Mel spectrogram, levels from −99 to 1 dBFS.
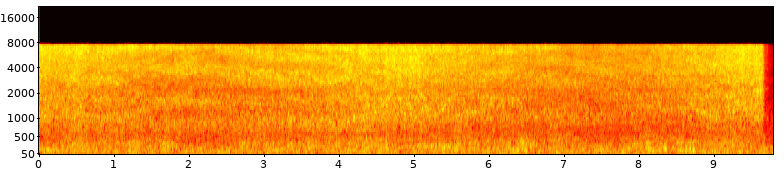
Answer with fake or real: fake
